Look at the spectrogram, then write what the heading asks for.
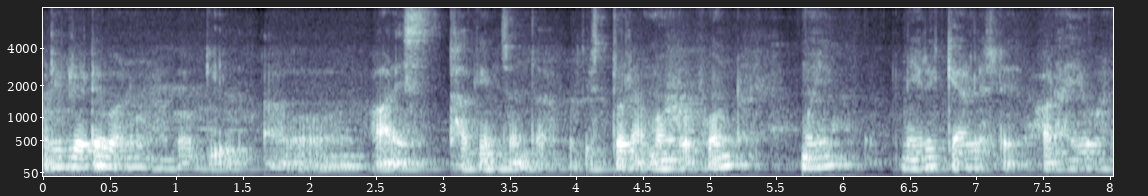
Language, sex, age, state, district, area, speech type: Nepali, male, 60+, West Bengal, Kalimpong, rural, spontaneous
